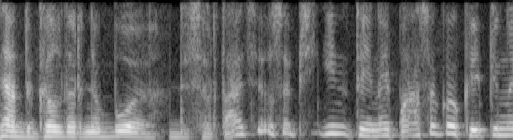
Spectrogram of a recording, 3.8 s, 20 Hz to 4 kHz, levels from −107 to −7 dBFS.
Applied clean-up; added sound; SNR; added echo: none; none; none; none.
